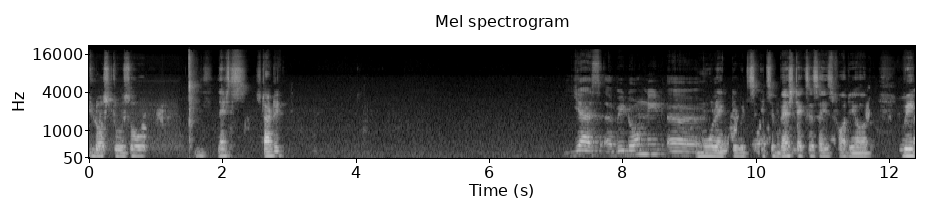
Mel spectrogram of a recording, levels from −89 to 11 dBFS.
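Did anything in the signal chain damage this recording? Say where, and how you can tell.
Yes. Echo leak at 0.00–1.45, 2.32–2.61, 3.03–3.07, 3.36–3.44 and 9.60–9.76 s in call processing: a copy trailing by 374 ms, about 10–40 dB down, likely from an incompletely cancelled loudspeaker path.

Speech suppressed in double talk at 9.60–10.30, 11.05–11.28 and 11.55–12.22 s, also in call processing: dips of about 20–25 dB, likely the echo canceller muting overlapping talk.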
